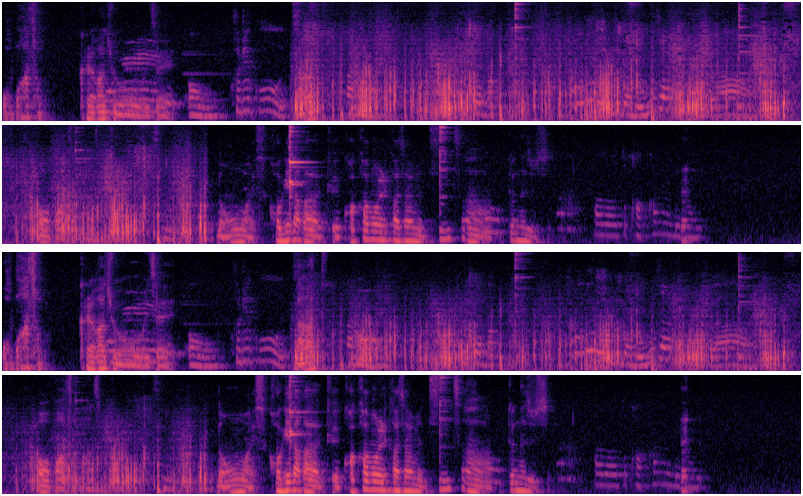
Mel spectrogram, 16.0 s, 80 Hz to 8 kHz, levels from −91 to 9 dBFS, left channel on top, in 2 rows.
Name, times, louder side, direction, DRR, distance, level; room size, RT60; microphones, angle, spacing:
voice 1, 0.0-0.4 0.8-1.7 2.9-3.2 3.5-3.9 8.3-9.1 10.1-13.4 14.8-15.0, right 3 dB, 70° right, 0.7 m, -34 dB
voice 2, 1.0-3.1 3.4-3.6 4.5-5.0 5.6-7.6 9.3-9.8 12.7-13.0 13.5-15.0, left 1 dB, 35° left, 1.4 m, -43 dB
sound 1, 1.8-2.7 3.0-3.2 3.4-4.2 5.1-6.4 7.4-12.5, left 6 dB, 15° left, 1.0 m, -41 dB
sound 2, 2.9-10.0, left 4 dB, 75° left, 0.5 m, -34 dB
10.5 x 5.7 x 8.2 m
head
